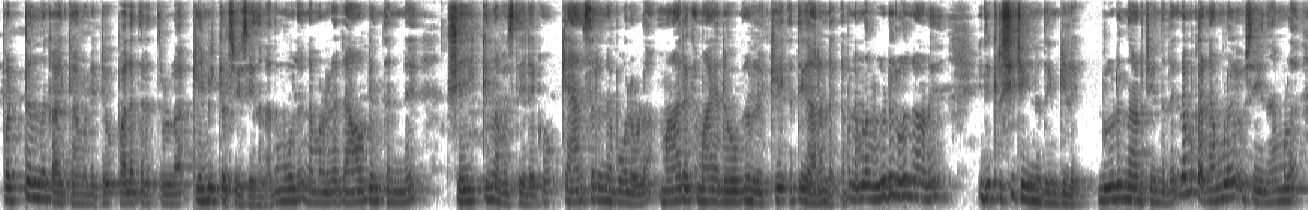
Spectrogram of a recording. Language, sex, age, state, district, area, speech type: Malayalam, male, 30-45, Kerala, Kasaragod, rural, spontaneous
